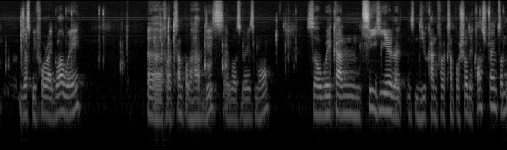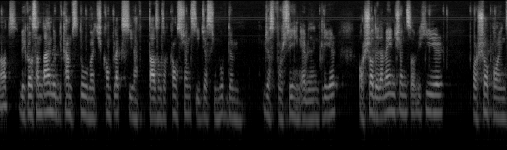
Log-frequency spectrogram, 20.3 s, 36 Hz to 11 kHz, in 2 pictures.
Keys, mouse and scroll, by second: 1.0 click, 2.8 KP_1, 3.1 Return, 4.5 middle click, 5.8 Escape, 9.2 click, 16.2 click.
